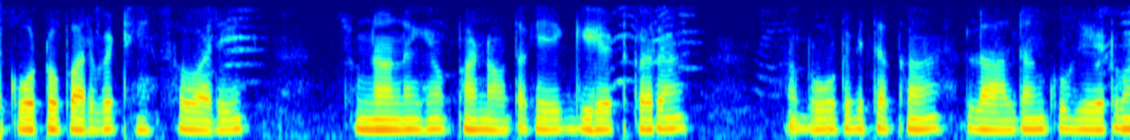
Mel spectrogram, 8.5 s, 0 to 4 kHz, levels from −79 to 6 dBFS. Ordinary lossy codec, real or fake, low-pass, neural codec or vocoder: none; fake; 3.6 kHz; vocoder, 22.05 kHz, 80 mel bands, Vocos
